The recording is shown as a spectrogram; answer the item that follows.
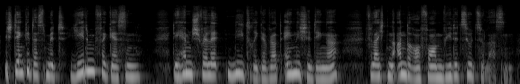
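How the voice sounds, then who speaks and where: An actress playing an earnest, persistent journalist in a radio drama, speaking in an articulate, deliberate, insistent way. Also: female voice, medium pitch, darkish tone, lightly acted. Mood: earnest, urgent. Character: earnest, persistent woman journalist challenging an official.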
